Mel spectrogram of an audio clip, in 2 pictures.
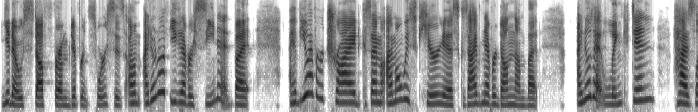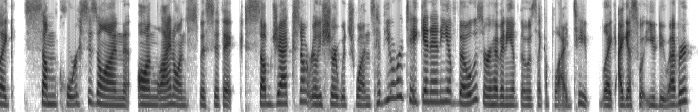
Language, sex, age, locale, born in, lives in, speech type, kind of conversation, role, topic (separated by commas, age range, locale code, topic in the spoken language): English, female, 20-24, en-CA, Canada, Canada, conversation, unstructured, none, Which apps or technologies have helped you learn better, and where do they fall short?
